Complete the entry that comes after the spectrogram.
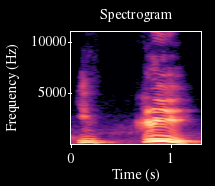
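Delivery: "incrível" broken up slowly, "cri" high; stress on CRI. Shown as a demonstration. Teacher repeating for students, stressed "cri" in "incrível". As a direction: separate syllables of "incrível", leaning on "cri". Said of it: "O cri é a sílaba tônica".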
